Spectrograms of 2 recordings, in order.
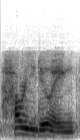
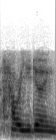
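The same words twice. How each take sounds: First: It is asked earnestly, with real concern. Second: It is asked casually, in passing.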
